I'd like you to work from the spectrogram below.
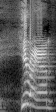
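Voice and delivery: slow, high, loud surprise cry; loud pop-out shout. Acted. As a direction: jump out and shout it. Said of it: "Then pop out and say".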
